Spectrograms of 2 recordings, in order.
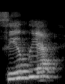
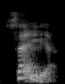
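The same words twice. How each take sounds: First: The name is pronounced with English sounds. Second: The name is pronounced with Spanish sounds. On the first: "a way to pronounce it in English" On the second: "In Spanish, we said Celia"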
